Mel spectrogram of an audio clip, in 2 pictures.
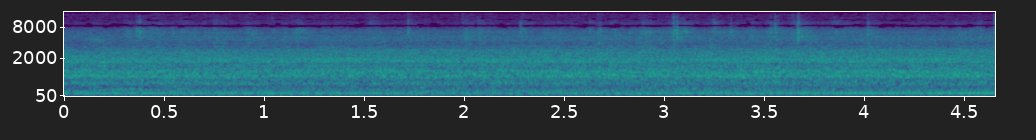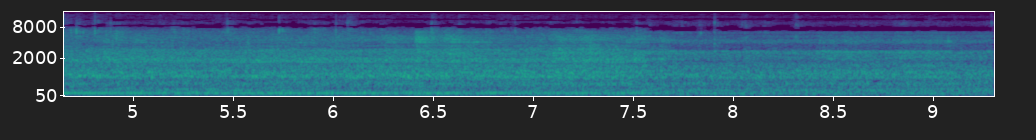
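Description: A train running steadily, a constant low hum under a hiss. The hum and the upper hiss drop away about three-quarters of the way through.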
